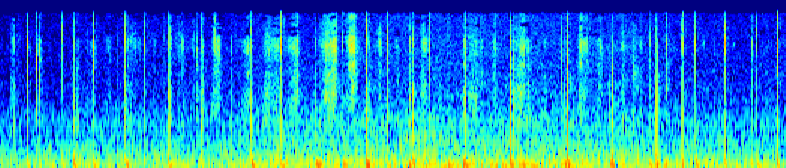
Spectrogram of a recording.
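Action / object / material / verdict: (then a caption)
tap / small hard plastic bunny-shaped lip balm case / hard plastic / none. Long nails tap quickly on a small, closed, hollow pink hard plastic Peep bunny-shaped chapstick case. The result is a steady run of sharp, bright clicks, each with a brief low, hollow knock underneath. The clicks die away almost instantly over a faint constant hiss.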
